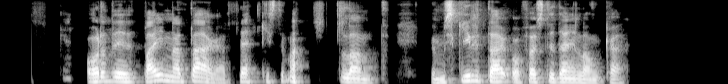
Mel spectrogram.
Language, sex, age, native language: Icelandic, female, 40-49, Icelandic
